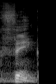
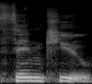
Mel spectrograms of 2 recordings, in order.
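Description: First: It is one syllable ending in a K sound. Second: It is two syllables ending in a cue sound. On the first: It is meant as the word think. The speaker calls it right. "My thought is that they meant for it to be the word think" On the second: It is treated as two separate words. The speaker calls it wrong. "they're pronouncing it thin Q, which makes zero sense to me"

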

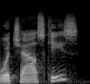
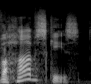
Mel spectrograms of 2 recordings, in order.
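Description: First: The name is pronounced the Americanized way. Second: The name is pronounced the Polish way. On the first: The speaker calls it wrong. "We call them the Wachowskis. No" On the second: The speaker calls it right. "He says it's pronounced Wachowski"

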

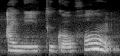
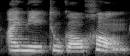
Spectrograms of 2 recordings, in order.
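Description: First: The words are slurred like a drunk person. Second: The words are clear like a sober person. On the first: "in her drunken voice" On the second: "in a completely sober voice"

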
